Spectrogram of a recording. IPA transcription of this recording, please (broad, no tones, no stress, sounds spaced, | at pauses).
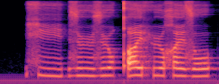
x iː | z ʉː z ʉː w qʼ eː h ʉː χ eː z o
